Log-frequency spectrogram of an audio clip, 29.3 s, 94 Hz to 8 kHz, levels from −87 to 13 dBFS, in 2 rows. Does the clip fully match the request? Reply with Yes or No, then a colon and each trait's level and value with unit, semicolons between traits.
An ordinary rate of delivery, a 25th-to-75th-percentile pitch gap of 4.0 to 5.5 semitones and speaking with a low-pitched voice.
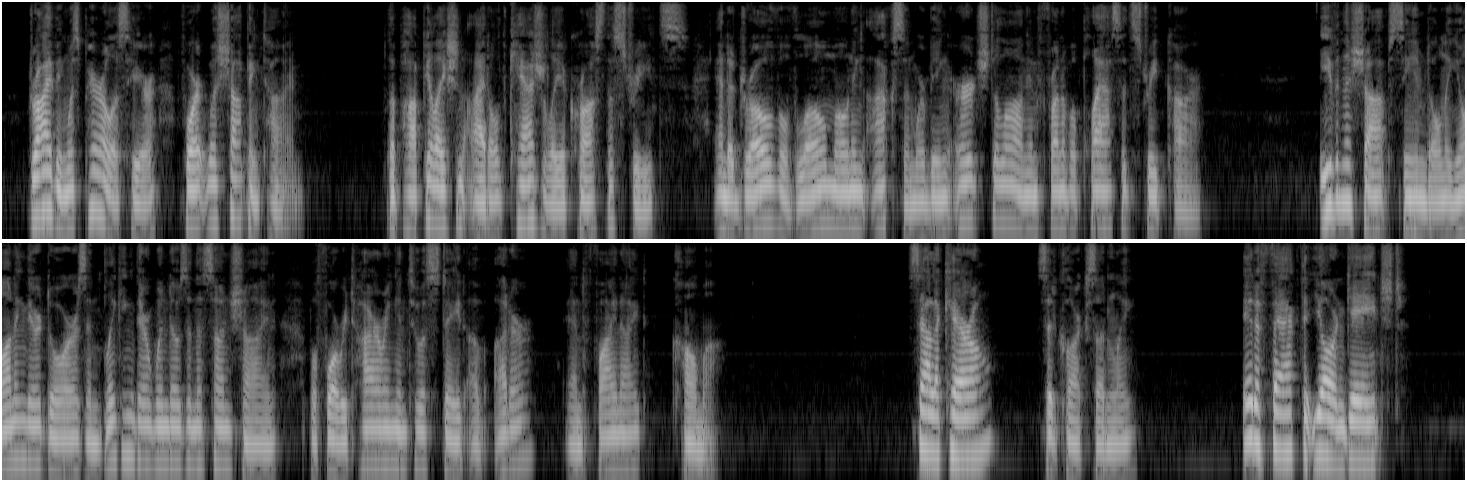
Yes: average, 145 wpm; average, 4.9 semitones; low, 115 Hz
